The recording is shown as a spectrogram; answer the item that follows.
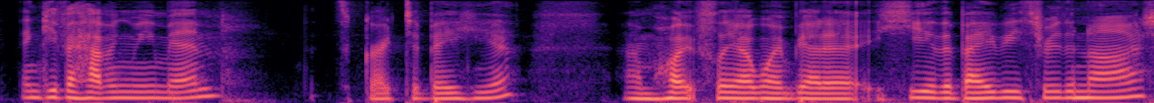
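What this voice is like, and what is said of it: Deep, rough tired voice. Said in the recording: “I certainly can't sing today. I sound like a man. ... a bit of lack of sleep in this household, a bit of gastro going around with me”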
